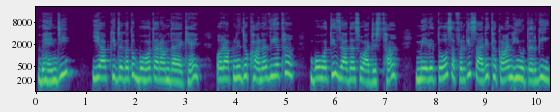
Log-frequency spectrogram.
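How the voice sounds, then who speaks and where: A woman performs a poor village man from an animated folk tale. The voice is fairly high for the performer's sex and soft-edged, weary but kind, speaking humbly and earnestly. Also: measured pace, close to an everyday voice. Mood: humble, earnest. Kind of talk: animated moral story dialogue.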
